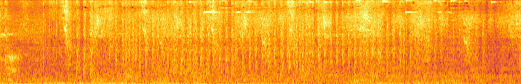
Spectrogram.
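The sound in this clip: Heavy gunfire sounds as bullets are shot in a dense, continuous barrage. The loud, rapid crackle of fire runs without a break for several seconds.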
